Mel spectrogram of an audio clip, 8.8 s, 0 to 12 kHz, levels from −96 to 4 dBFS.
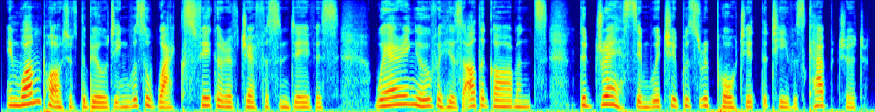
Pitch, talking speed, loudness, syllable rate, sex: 185 Hz, 200 wpm, -20 LUFS, 5.6 syllables/s, female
